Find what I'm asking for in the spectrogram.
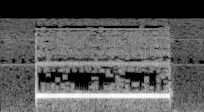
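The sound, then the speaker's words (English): A telephone tone sounds while dialing out on a restricted line to call information: a single steady, unwavering tone lasting about two seconds, starting and stopping abruptly, with no voices. “I was dialing out on the restricted line. But we're calling information now.”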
